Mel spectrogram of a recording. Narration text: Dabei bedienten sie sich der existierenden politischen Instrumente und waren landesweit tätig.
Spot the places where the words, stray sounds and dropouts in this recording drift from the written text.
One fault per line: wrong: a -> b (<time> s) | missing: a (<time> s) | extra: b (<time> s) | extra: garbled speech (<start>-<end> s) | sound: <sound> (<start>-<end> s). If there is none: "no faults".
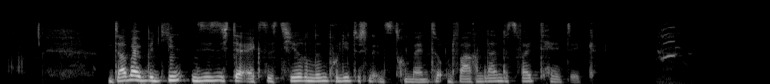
sound: squeak (6.6-6.9 s)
